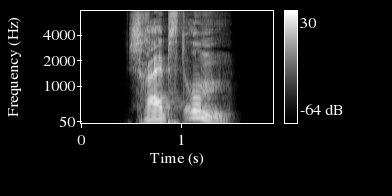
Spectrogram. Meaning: second-person singular present of umschreiben
- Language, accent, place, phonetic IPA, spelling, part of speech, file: German, Germany, Berlin, [ˈʃʁaɪ̯pst ʊm], schreibst um, verb, De-schreibst um.ogg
